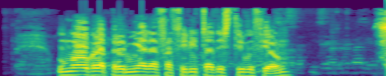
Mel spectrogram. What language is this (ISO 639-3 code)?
glg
